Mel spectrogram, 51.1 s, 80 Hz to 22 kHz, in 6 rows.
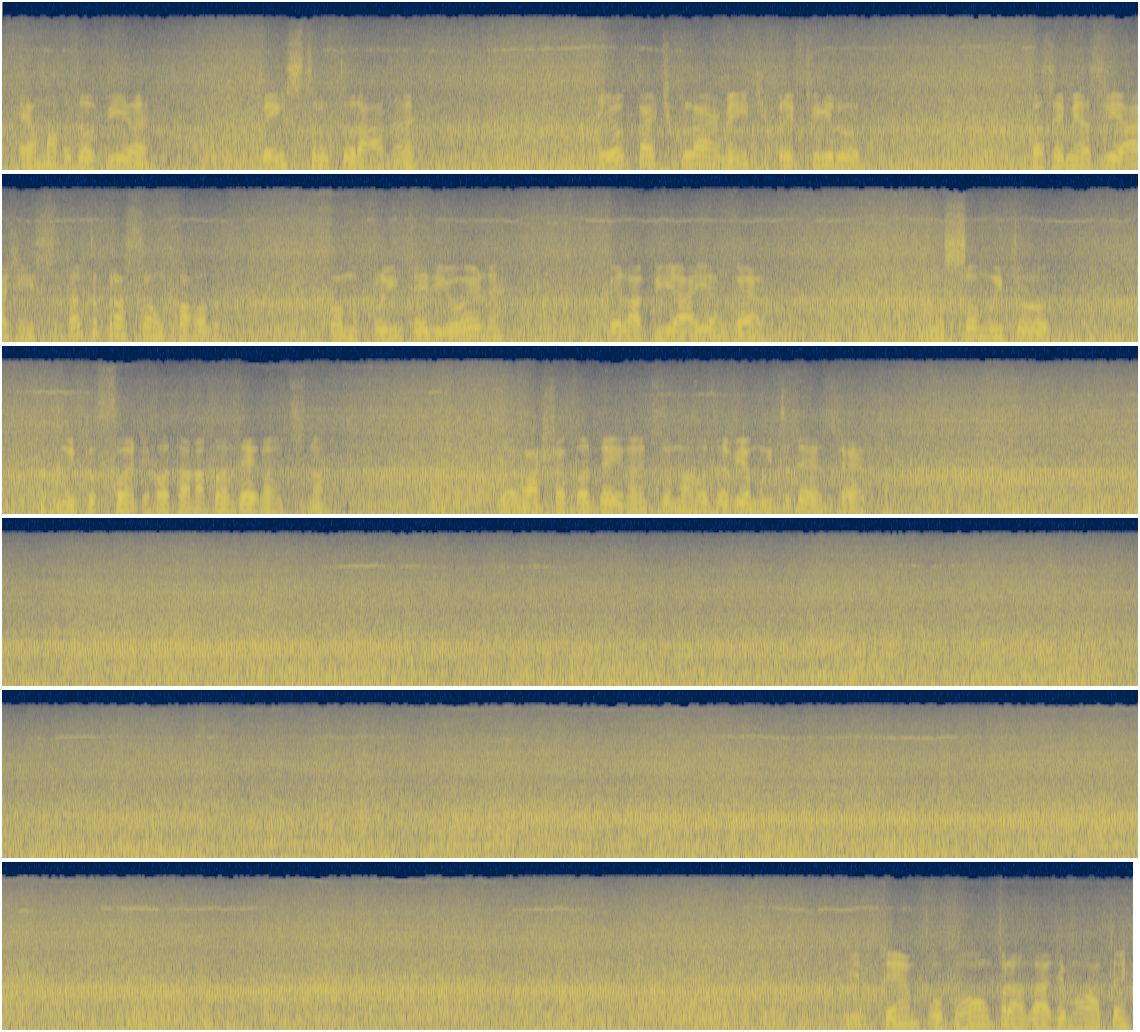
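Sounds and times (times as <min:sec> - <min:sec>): motorcycle engine cruising: 0:00.0 - 0:50.9
wind rushing on microphone: 0:00.0 - 0:51.0.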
